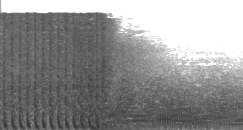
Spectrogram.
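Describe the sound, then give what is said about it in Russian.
Rapid burst of automatic rifle fire emptying a full magazine of small-calibre rounds: loud, evenly spaced shots for about a second, then a decaying ringing tail. “Я перевалился через окно внутрь здания, вскинул автомат. Тварь заскочила на подоконник, и я выпустил в нее весь магазин.”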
